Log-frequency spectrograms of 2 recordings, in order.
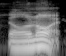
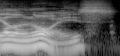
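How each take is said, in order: First: The final S is silent at the end. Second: The final S is sounded at the end. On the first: The speaker calls it right. "You don't put the S on" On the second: The speaker calls it wrong. "Never say Illinois"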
